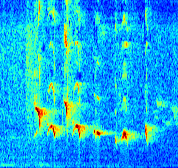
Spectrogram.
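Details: Greater green leafbird, song of rough, thick bursts favoured by judges: a tight string of bright slurred whistles, rising and falling, linked by a continuous thin tone.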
